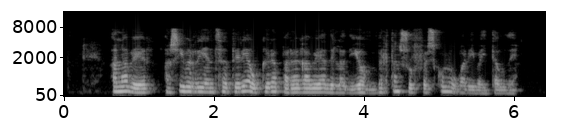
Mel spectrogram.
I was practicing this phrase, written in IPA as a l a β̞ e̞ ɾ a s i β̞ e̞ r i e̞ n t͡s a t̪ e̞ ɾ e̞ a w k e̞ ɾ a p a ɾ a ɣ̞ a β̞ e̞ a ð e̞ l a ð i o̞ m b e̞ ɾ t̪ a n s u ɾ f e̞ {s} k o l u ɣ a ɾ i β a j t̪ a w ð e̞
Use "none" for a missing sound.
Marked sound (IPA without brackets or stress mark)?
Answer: s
